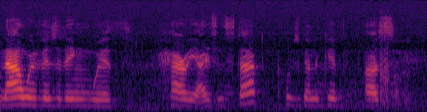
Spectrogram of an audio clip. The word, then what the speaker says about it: Aizenstat: And now we're visiting with Harry Aizenstat, who's going to give us his background a little bit. You'll have to pronounce my name correctly. Aizenstat.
